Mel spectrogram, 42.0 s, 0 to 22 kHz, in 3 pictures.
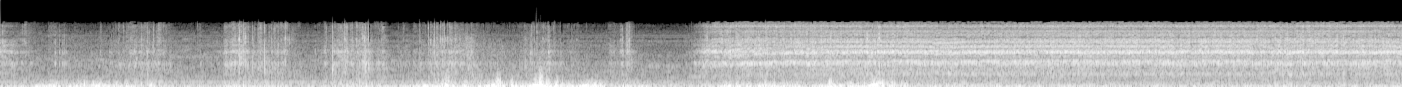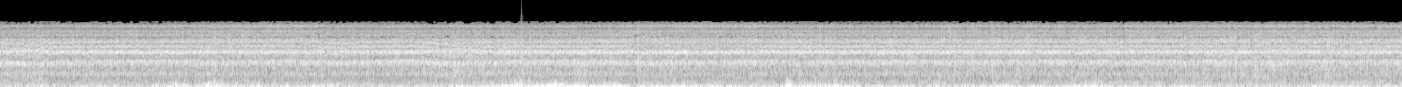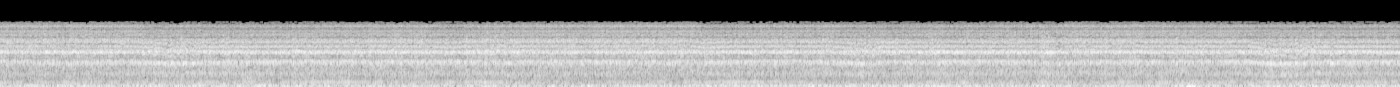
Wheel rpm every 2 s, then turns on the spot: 10, 20, 30, 70, 160, 160, 160, 160, 160, 160, 160, 160, 160, 160, 160, 160, 160, 160, 160, 160, 160.
0-6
